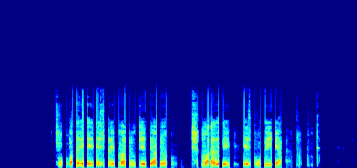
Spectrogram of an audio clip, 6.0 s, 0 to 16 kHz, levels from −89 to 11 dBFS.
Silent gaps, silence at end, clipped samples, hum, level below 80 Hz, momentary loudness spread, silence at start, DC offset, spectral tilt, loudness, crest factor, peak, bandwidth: 1.05-1.09 s, 3.12-3.19 s, 4.01-4.06 s; 1.25 s; under 0.1%; none; -54 dBFS; 19 LU; 0.95 s; under 0.1%; -5 dB/octave; -17 LUFS; 18 dB; -2 dBFS; 7.6 kHz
